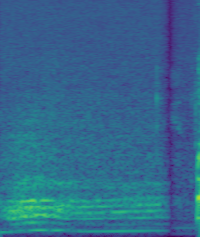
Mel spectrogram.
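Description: A woman's quiet, indistinct voice over a steady low hum, which cuts off abruptly near the end.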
